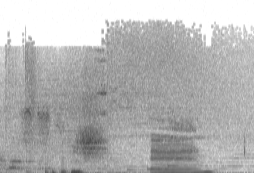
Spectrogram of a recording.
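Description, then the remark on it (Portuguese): Several dogs bark in a quick cluster of short, overlapping yaps, followed by one longer, steady, drawn-out bark that holds its pitch for about half a second before stopping. “Meu Deus, tem muito cachorro latindo aqui.”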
